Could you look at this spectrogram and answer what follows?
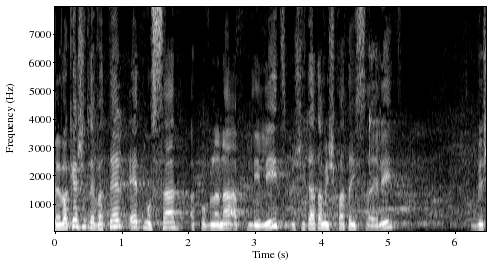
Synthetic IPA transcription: me̞vake̞ʃet̪le̞vate̞le̞t̪mo̞sad̪hakovlanaːplilit̪beʃitathamiʃpat̪haisʁaelit̪ | be

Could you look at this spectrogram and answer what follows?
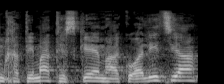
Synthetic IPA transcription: mχat̪imat̪heskemhakoalit͡sja

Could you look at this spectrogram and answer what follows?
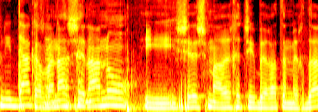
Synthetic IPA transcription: nid̪akavanaʃelanuiʃe̞jeʃmaːʁe̞χett͡ʃʃe̞ibeːʁatameχd̪a

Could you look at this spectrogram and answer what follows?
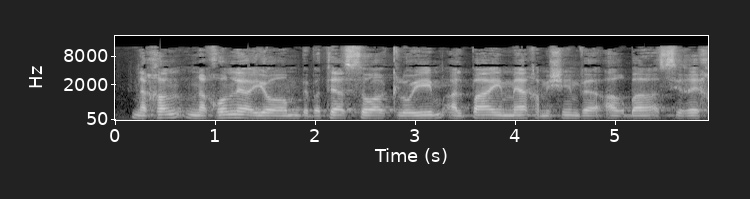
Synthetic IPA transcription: naχo̞nleajo̞mbe̞bate̞haso̞aʁkluimalpaimːeaχamiʃimveʔaʁbaːsiʁej

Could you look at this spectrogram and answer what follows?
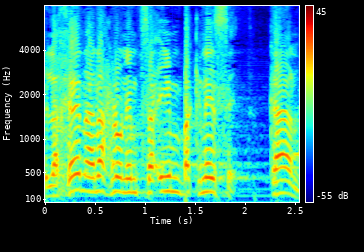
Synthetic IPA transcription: elaχenanaħnunimt͡saʔimbakneset̪ | kan

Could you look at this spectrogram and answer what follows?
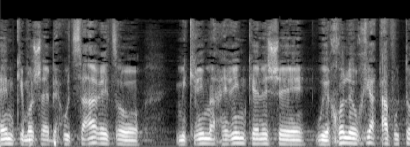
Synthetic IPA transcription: emkemo̞ʃeajabeħut͡saaʁet͡so̞ | mikʁimaħe̞ʁimkaʔeleʃe̞hujaχo̞lːeo̞χiaħtavuto

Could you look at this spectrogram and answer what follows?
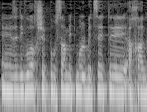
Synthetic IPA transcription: ezed̪ivuaχʃepuʁsamet̪mo̞lbet͡set̪eaχaɡ

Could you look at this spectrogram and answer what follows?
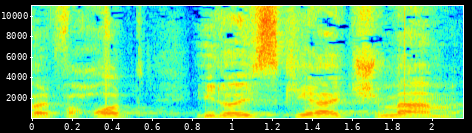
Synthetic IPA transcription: alefaħo̞t̪ | hiloiskiʁaet̪ʃmam

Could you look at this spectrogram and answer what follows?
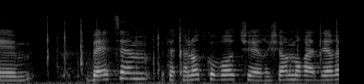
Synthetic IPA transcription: mbeet͡se̞mt̪akano̞t̪̚ɡovo̞tʃeʁiʃo̞nmoʁeadeʁ

